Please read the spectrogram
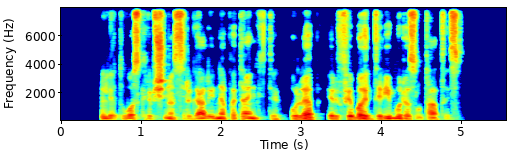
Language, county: Lithuanian, Kaunas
